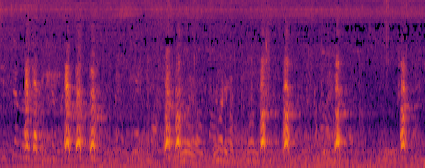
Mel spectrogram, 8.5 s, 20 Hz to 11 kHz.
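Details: Jindo dog at the 66th Korea best Jindo dog contest, young female class, barking sharply in short pairs and singles, about a dozen barks over eight seconds, against a steady background of crowd chatter.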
